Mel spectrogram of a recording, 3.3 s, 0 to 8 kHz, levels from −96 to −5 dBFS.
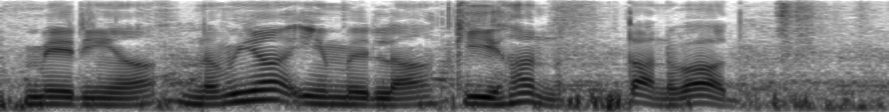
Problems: constant background noise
